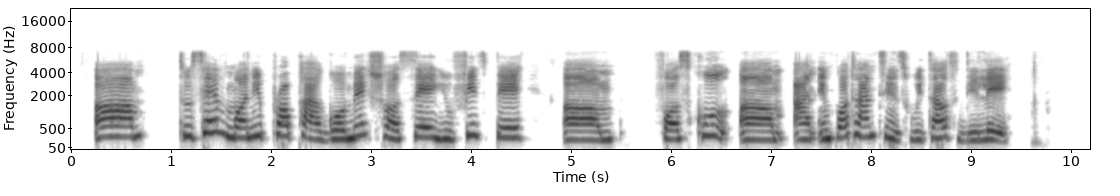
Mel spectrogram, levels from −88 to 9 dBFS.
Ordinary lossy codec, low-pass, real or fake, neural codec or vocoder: none; 7.2 kHz; real; none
